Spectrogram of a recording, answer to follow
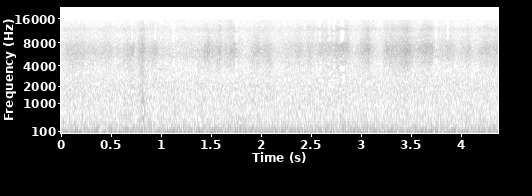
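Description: Faint scratching of a drawing tool on paper in short, irregular strokes, over a low steady room hum.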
